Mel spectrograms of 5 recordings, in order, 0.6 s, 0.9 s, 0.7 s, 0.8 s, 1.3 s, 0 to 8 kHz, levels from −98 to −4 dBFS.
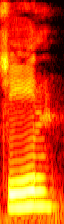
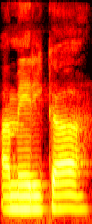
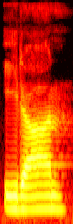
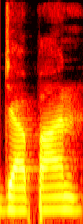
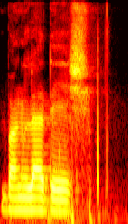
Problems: none marked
